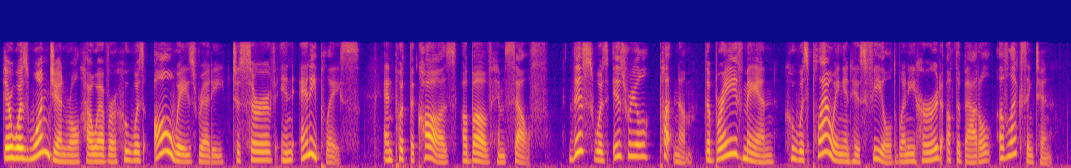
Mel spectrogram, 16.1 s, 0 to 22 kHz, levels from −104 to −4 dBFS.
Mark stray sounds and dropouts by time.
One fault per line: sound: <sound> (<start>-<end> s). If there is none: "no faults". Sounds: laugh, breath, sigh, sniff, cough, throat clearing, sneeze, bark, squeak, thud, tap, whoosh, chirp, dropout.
no faults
